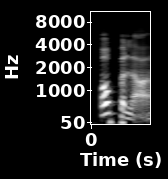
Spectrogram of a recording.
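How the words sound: The name is said with a French accent.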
